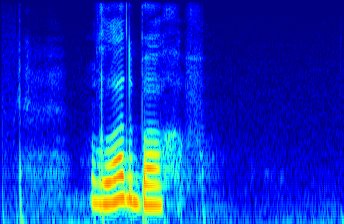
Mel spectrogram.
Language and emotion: Russian, neutral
